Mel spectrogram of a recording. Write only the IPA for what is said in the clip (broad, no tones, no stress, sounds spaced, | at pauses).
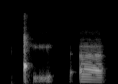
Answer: ǃʰ ḛ | ʔ a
